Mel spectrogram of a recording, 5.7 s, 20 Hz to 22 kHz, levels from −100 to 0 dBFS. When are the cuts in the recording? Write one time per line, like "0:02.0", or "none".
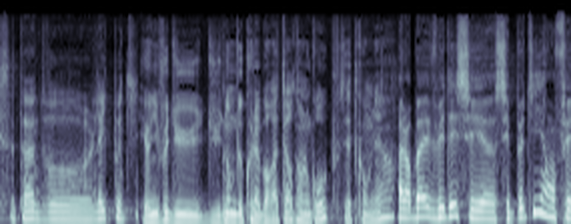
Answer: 0:01.3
